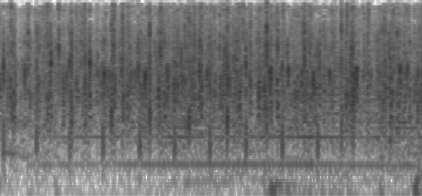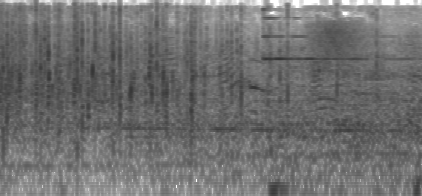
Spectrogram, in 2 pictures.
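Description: Sustained audience clapping at a school annual day celebration, a dense, steady crowd applause lasting several seconds with faint murmuring mixed in.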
